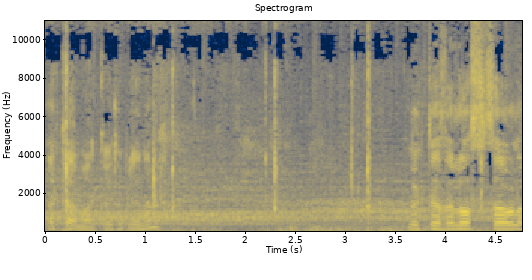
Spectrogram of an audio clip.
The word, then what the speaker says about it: Blenheim: at that lenam 100 you would pronounce it as it's written in German it would be Blenheim that guy might go to Blen him look there's a lost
